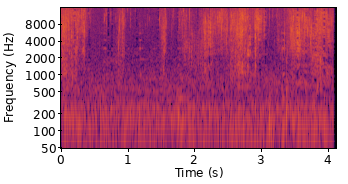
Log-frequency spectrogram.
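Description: Hands squeezing and mixing damp tapioca pearls in a glass bowl: a repeated crunchy, grainy rustle with each squeeze. The pearls are being worked until they stick together into a dough.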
